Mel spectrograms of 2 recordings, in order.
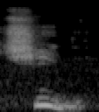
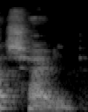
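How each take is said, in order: First: Chid with a short ee-like i. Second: Put-on child with the i said like eye; diphthong i. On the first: Teacher correcting students on the past form, chid with short i. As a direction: say chid, the i as in French. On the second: Teacher showing students the mistaken form, child with eye sound. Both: Shown as a demonstration. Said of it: "C'est pas child".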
